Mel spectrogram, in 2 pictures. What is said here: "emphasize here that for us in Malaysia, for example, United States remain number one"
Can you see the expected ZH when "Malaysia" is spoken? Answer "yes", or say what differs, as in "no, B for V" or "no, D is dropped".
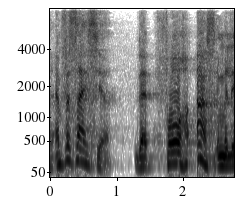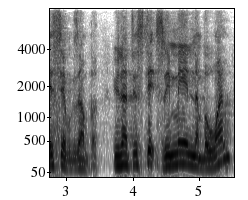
no, S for ZH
